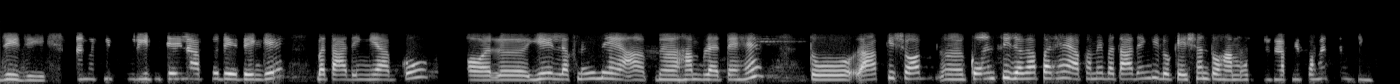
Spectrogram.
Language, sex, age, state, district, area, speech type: Hindi, female, 30-45, Uttar Pradesh, Sitapur, rural, conversation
